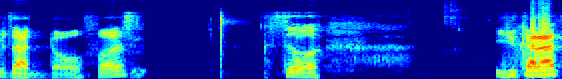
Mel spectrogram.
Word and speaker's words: Adolphus: relationship from there i am my name is adolfo's so you cannot say call me also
